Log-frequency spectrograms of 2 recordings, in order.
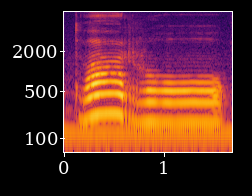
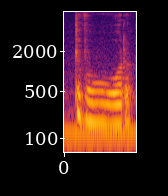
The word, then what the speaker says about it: творог: последний слог ударный метр творог ударный последний слог Хотя допускается произношение этого слова творог и тогда первым будет ударный ударный будет первый слог звонит ударный второй слог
